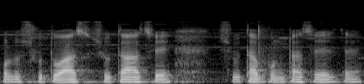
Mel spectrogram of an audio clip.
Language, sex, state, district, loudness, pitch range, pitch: Bengali, male, Tripura, West Tripura, -20 LUFS, 110-115 Hz, 110 Hz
